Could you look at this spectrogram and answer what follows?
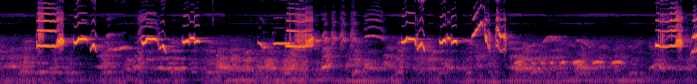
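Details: Black-breasted Oriental magpie-robin singing vigorously in a training recording for other birds: loud, varied whistled and buzzy phrases in short bursts, some with sharp rising sweeps, separated by brief pauses, over softer lower warbling in the background.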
